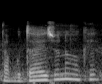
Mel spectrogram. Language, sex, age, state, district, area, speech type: Sindhi, female, 30-45, Gujarat, Junagadh, urban, spontaneous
